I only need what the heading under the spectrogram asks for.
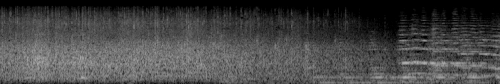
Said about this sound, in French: Ils sont debout. Ils applaudissent.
